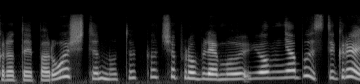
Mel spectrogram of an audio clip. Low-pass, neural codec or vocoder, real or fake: 10.8 kHz; codec, 24 kHz, 0.9 kbps, WavTokenizer, large speech release; fake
